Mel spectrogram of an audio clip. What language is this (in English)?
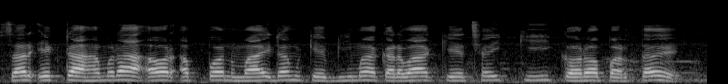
Maithili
